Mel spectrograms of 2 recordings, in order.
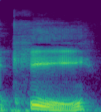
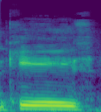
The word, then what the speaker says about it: Cay: Well, I think they actually want you to say key, but anyhow, I know that Florida it's the Keys. Uh, this is spelled C A Y, but I think they want you to pronounce it key instead of K.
